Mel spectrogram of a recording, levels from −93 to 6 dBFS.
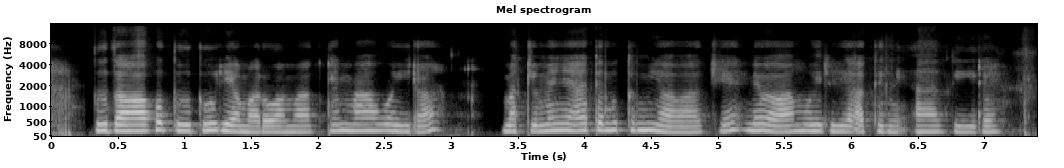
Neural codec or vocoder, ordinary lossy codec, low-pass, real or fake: codec, 32 kHz, 1.9 kbps, SNAC; none; 14.4 kHz; fake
